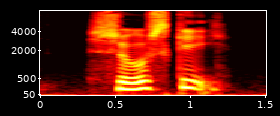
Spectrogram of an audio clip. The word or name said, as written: sovseske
